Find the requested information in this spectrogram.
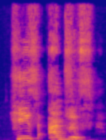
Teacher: when it is a noun his address then we stress on the first syllable on the first part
